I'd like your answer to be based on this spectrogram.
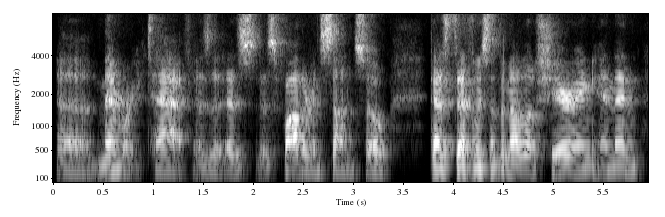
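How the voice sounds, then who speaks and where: Earnest thirties male founder, slightly low voice, echoey room. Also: steady tone, brisk. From US East Coast. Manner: earnest, repeats words when restarting. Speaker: business founder guest. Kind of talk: conversational podcast interview.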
